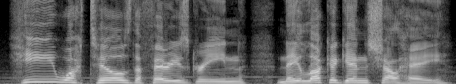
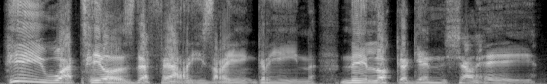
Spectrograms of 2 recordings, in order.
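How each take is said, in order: First: It has a light, toned-down Scottish accent. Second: It has a heavy, exaggerated Scottish accent. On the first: "pardon me for my my not my eh Scottish accent" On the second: "I didn't want to go like full"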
